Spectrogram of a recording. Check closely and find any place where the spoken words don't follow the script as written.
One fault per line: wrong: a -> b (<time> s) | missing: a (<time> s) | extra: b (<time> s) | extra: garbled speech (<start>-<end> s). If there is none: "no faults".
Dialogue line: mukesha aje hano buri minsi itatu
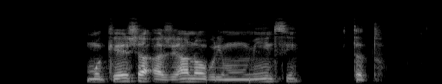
no faults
